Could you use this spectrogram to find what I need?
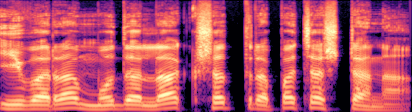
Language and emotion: Kannada, neutral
